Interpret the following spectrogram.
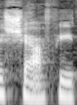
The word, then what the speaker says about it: Shafie: Connect with her on LinkedIn or Instagram at Sheeta Shaffi to learn more. Sheeta is spelled Shideh, and Shaffi is spelled Shafie.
